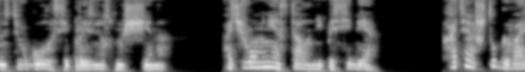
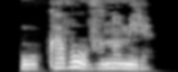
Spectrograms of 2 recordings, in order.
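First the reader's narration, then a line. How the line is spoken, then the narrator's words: Hoarse wheeze. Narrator (Russian): Просипела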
